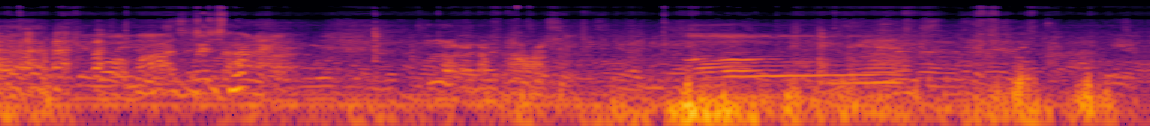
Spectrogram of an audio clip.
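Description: Men talk with animation close by.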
